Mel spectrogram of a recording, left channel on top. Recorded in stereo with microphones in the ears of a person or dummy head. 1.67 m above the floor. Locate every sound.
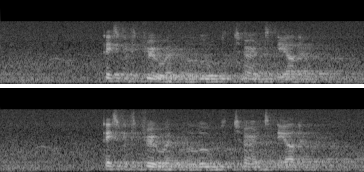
1.0 s a man speaking: 30° right (ahead or behind), 4 m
